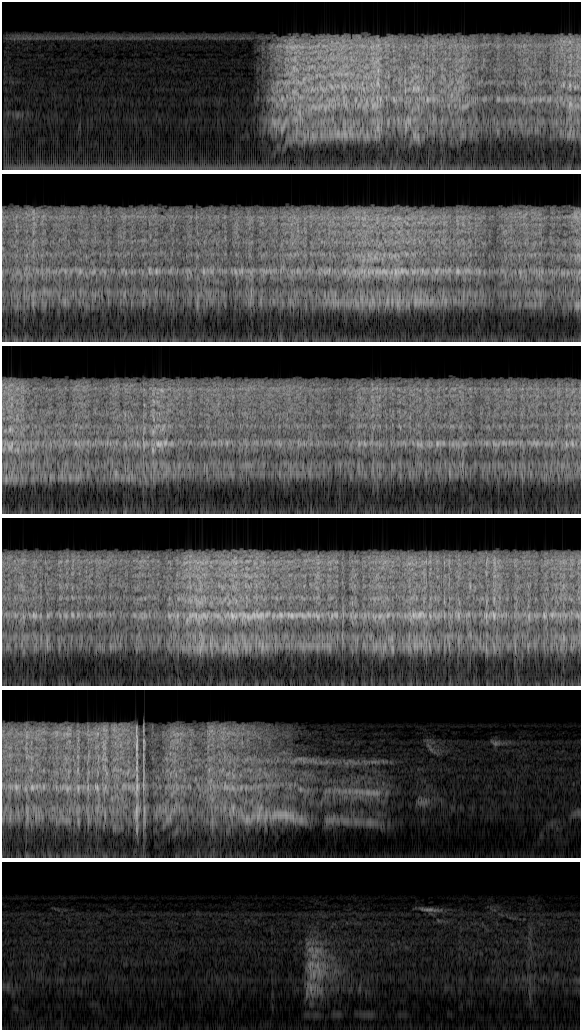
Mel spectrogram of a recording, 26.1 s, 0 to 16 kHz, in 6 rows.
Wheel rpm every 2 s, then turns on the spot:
0, 130, 230, 230, 220, 230, 230, 230, 230, 100, 0, 0, 0.
none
